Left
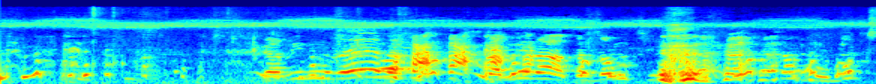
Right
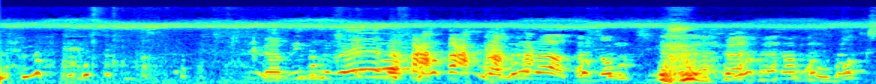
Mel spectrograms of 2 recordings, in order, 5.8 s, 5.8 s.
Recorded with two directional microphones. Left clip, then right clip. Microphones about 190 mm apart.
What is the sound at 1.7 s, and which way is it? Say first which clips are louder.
Snake: left 1 dB; 25° left (ahead or behind).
